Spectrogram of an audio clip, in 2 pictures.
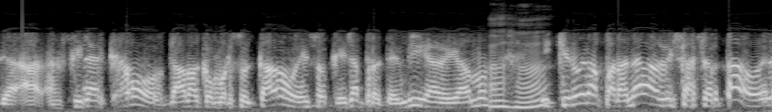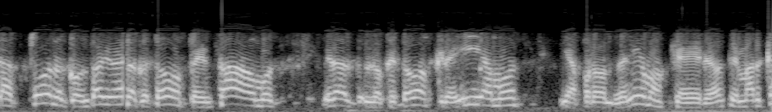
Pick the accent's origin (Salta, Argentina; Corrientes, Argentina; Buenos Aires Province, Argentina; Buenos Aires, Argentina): Salta, Argentina; Tartagal; now in Villa Carlos Paz, Argentina; Yo me vine de Tartagal pensando que en ciudades como Carlos Paz o ciudades muy vinculadas a la capital cordobesa iba a pasar otra cosa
